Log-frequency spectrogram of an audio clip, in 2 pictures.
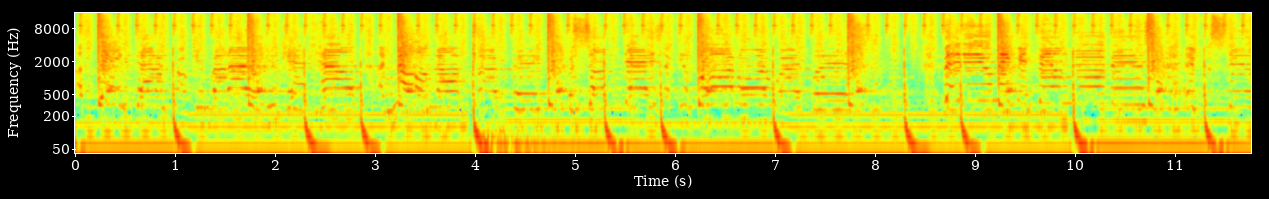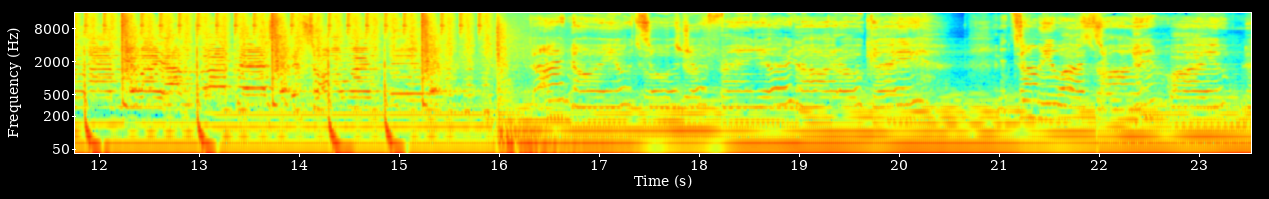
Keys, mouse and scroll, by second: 6.6 ctrl++, 6.6 click, 7.2 ctrl++, 8.2 ctrl++, 8.2-11.2 drag, 11.2 space, 22.6-23.5 drag.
